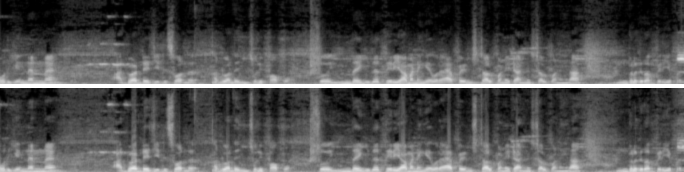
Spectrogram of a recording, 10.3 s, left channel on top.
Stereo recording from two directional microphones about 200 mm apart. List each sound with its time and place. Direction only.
0.0 s speech: 10° right (ahead or behind)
